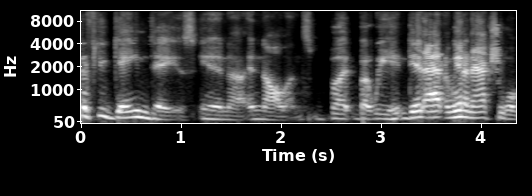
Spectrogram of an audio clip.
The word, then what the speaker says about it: New Orleans: You basically have to pronounce New Orleans like you're both drunk and you've forgotten half the letters in the alphabet.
